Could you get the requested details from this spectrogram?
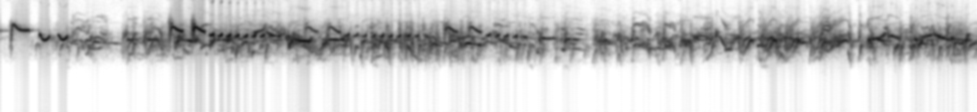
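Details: A Eurasian siskin feeding on alder cones, with a busy high twittering of thin chirps, trills and wheezy notes, several voices overlapping continuously.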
